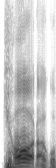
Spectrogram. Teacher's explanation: 이중 모음 여는 반모음 이와 단모음 어의 결합으로 되어 있죠.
